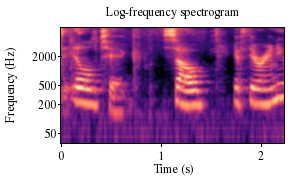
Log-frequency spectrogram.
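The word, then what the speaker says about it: Illtyd: welts dictionaries online and the one that was most commonly agreed of for the pronunciation of his name was ill tick so if there are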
